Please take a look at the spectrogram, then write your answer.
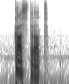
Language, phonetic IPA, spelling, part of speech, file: Polish, [ˈkastrat], kastrat, noun, Pl-kastrat.ogg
